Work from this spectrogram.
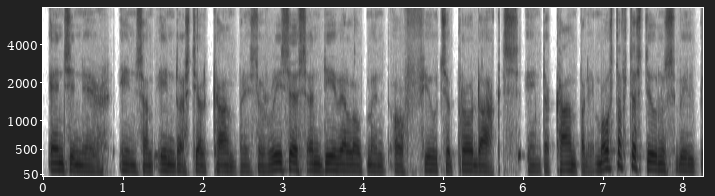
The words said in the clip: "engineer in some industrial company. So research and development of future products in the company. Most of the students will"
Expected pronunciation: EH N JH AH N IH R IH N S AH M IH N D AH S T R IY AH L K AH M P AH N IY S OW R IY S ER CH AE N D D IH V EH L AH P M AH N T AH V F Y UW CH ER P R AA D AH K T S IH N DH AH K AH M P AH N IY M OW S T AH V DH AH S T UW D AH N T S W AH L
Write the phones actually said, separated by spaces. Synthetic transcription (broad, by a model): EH N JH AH N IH R IH N S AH M IH N D AH S T R IY AH L K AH M P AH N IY S OW R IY S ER S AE N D D IH V EH L AH P M AH N T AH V F Y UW CH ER P R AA D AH K T S IH N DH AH K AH M P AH N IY M OW S T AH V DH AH S T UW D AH N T S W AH L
